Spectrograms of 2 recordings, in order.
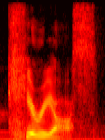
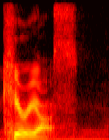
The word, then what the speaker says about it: Kyrios: Now, in the Greek that this hymn and this letter was written in, the word behind Lord is the word Kyrios. Okay, say it with me, Kyrios. Kyrios, great, you got it. If you're trying to spell it, it's like curious, but with a K and no U. I don't know if that helped, but just sound it out.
